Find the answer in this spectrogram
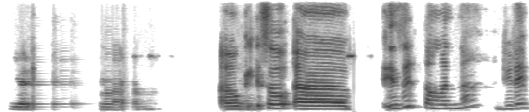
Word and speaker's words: Tamanna: Okay, so is it Tamanna? Did I pronounce it correctly or something else? Yes, ma'am. No, ma'am. You are pronouncing it correctly. It's Tamanna.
